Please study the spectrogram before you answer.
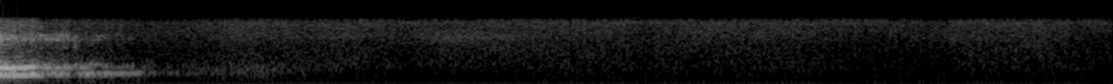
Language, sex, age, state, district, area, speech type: Hindi, female, 18-30, Madhya Pradesh, Betul, rural, conversation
